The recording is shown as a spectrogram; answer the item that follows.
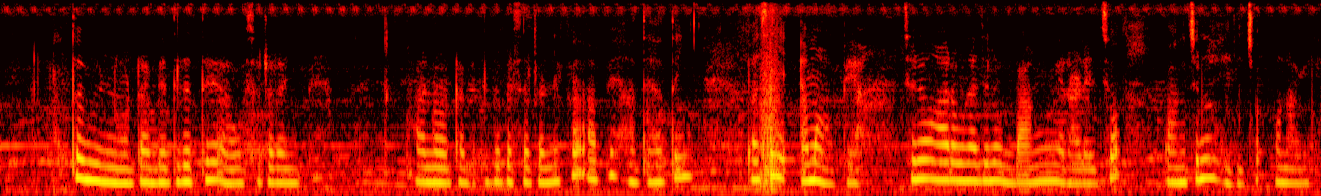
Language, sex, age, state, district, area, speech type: Santali, female, 18-30, West Bengal, Malda, rural, spontaneous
